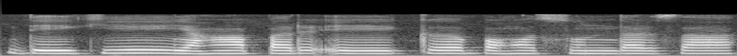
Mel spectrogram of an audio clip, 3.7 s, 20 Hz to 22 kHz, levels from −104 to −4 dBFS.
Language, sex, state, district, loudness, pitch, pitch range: Hindi, female, Chhattisgarh, Raipur, -16 LUFS, 205 Hz, 200-210 Hz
